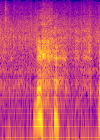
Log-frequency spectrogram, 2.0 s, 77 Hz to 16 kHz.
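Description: Gravel bike rolling along a dirt trail on narrow 34c tyres: steady tyre and trail noise under a low wind rumble on the microphone. About two-thirds of a second in comes a short vocal sound from the rider.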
